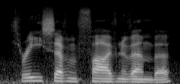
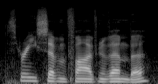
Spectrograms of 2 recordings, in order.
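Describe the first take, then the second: No difference in how they are said.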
